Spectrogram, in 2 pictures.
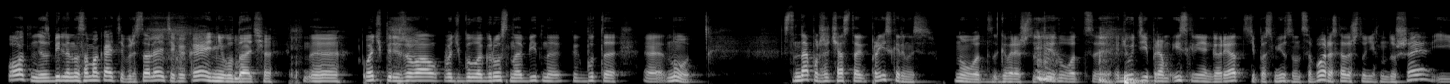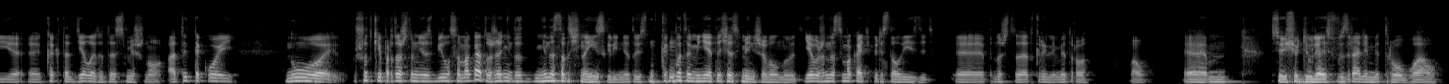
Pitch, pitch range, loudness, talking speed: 145 Hz, 120-165 Hz, -24 LUFS, 195 wpm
